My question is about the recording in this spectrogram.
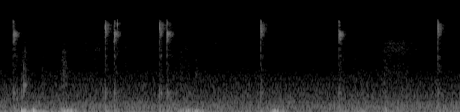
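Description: Faint computer mouse clicks, about eight scattered over a few seconds, several in quick pairs.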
